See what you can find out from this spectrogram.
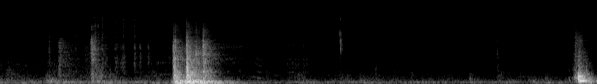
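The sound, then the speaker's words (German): A door being closed: faint shuffling and soft knocks lead into one heavy, solid thud, followed by quiet and a short sharp knock at the end. “Schließen Sie die Tür.”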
